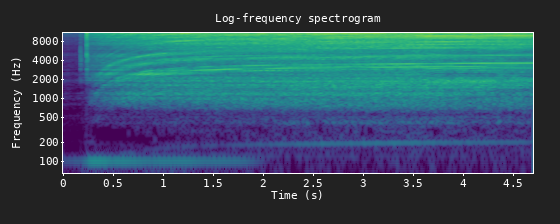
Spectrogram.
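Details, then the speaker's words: Five-day-old Dremel 3000 rotary tool spun up to higher speed: thin, piercing whistle steady above the whir, absent in the first two days after purchase; abnormal whistle, cause unconfirmed. "больше увеличим еще больше тоже уже был слышен такой пронзительный свист которого изначально не было изначально это в первые два дня после покупки"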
